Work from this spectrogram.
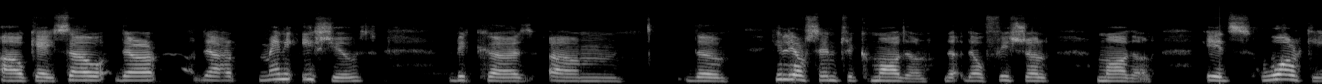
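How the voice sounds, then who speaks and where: A man's high-pitched voice with a non-native accent, a bright, sharp tone, fairly even intonation, a very slow pace, long, frequent pauses and a dry, close sound with no echo. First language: not English. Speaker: YouTuber, concave earth proponent. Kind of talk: debate. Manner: halting.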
